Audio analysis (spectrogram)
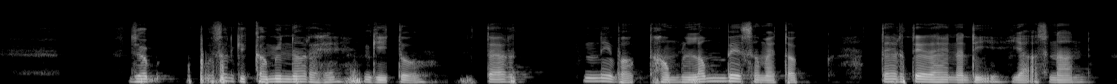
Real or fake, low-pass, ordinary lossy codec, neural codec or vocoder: real; none; none; none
